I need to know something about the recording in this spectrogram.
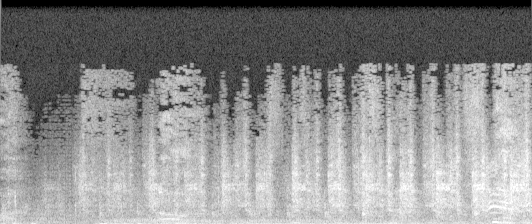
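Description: Quick footsteps thud across a wooden floor.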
